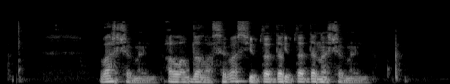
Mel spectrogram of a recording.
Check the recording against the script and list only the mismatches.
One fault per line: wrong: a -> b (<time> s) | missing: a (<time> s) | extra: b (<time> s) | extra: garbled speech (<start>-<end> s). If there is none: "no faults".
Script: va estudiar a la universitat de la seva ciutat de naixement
wrong: estudiar -> naixement (1.1 s)
missing: universitat (1.9 s)
extra: ciutat (2.8 s)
